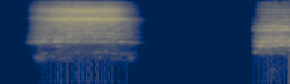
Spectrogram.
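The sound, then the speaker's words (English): A deep, airy breath drawn in through the mouth and into the belly, fairly loud, then a short silence before a second breath begins and is cut off at the end. “But that one is, it's a breath in through the mouth, and you're breathing deep into your belly and sort of kind of arching with each breath.”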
